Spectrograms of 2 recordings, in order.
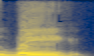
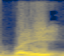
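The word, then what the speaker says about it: vi (為): Chữ này chữ vi hoặc là vị, nhưng mà ở đây phải đọc là vi, là. Chứ nếu đọc vị là vì thì không được.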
